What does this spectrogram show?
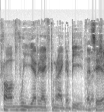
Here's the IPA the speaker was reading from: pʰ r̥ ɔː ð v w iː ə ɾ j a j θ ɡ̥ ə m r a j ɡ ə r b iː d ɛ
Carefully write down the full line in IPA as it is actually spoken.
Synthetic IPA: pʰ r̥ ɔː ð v w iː ə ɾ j a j θ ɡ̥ ə m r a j ɡ ə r b iː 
